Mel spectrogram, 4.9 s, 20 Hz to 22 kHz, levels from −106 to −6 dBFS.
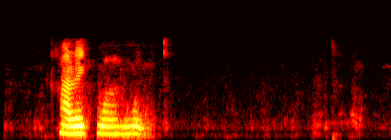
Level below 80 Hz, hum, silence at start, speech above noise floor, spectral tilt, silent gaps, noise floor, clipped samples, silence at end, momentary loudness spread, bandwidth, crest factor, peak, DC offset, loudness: -70 dBFS; none; 0.75 s; 61 dB; -6.5 dB/octave; none; -82 dBFS; under 0.1%; 3.1 s; 13 LU; 6.8 kHz; 22 dB; -6 dBFS; under 0.1%; -21 LUFS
